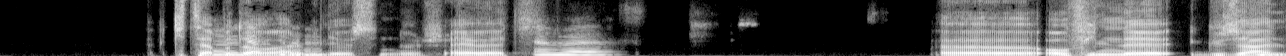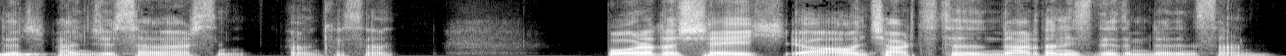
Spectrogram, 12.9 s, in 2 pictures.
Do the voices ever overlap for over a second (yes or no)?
no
